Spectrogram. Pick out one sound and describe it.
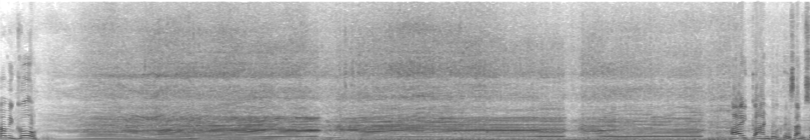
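A motorcycle engine roars steadily, climbing in pitch through gear changes.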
